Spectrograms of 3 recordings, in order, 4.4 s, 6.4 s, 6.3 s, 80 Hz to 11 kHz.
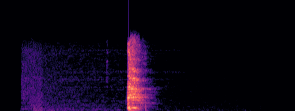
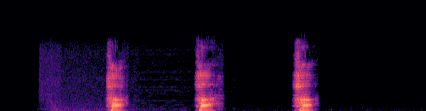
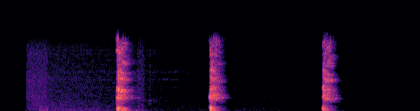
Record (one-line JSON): {"cough_length": "4.4 s", "cough_amplitude": 32768, "cough_signal_mean_std_ratio": 0.18, "exhalation_length": "6.4 s", "exhalation_amplitude": 32768, "exhalation_signal_mean_std_ratio": 0.25, "three_cough_length": "6.3 s", "three_cough_amplitude": 24937, "three_cough_signal_mean_std_ratio": 0.23, "survey_phase": "beta (2021-08-13 to 2022-03-07)", "age": "45-64", "gender": "Male", "wearing_mask": "No", "symptom_none": true, "smoker_status": "Ex-smoker", "respiratory_condition_asthma": false, "respiratory_condition_other": false, "recruitment_source": "REACT", "submission_delay": "1 day", "covid_test_result": "Negative", "covid_test_method": "RT-qPCR", "influenza_a_test_result": "Negative", "influenza_b_test_result": "Negative"}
